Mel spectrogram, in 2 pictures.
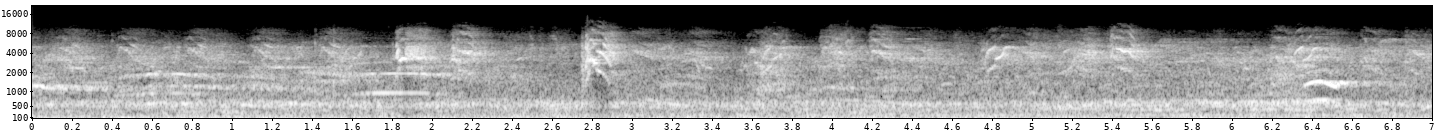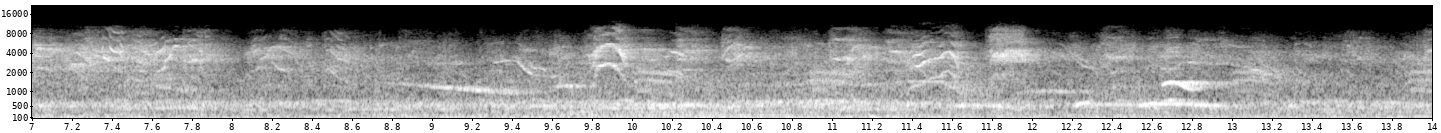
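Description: Many birds chirping and calling at once: a dense, busy chorus of short chirps, whistles and squawks with no pause.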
